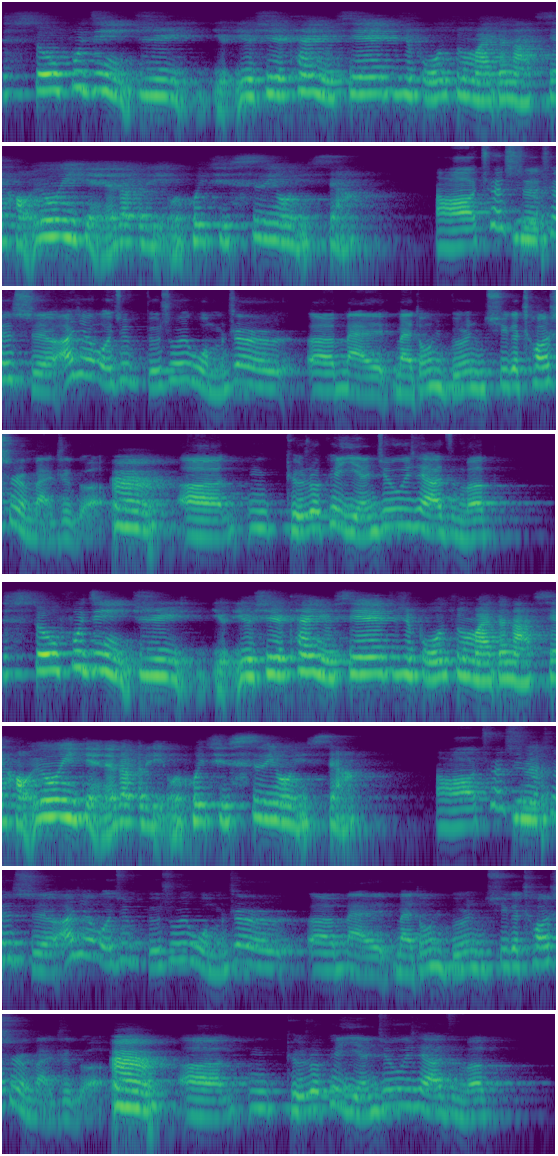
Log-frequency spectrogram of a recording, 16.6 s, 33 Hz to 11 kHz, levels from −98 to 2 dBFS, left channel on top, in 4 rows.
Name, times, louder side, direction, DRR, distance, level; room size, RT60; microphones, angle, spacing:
voice 1, 0.0-6.8 8.0-8.3 13.3-13.7, right 4 dB, 50° right, 11 dB, 0.5 m, -29 dB
voice 2, 7.4-13.2 13.8-16.2, left 3 dB, 60° left, 14 dB, 0.7 m, -34 dB
12.5 x 9.1 x 6.2 m, 0.85 s
head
